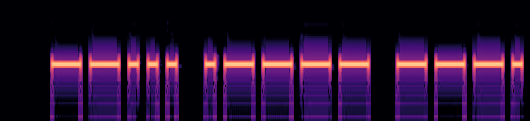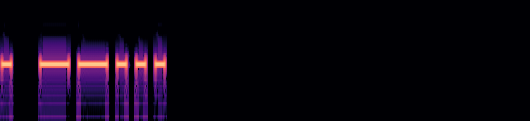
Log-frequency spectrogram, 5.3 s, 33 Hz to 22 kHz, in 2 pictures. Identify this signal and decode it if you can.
Morse code, heard as a keyed tone, about 25 wpm, 700 Hz. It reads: 7187
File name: practice / 25wpm / Four Letter-Number Combinations - 25wpm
